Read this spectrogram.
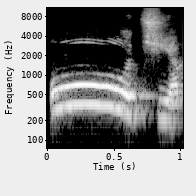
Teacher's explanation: коли гукаємо сила голосу більша на перший склад Отже над звуком о над голосним перший склад ми ставимо наголос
